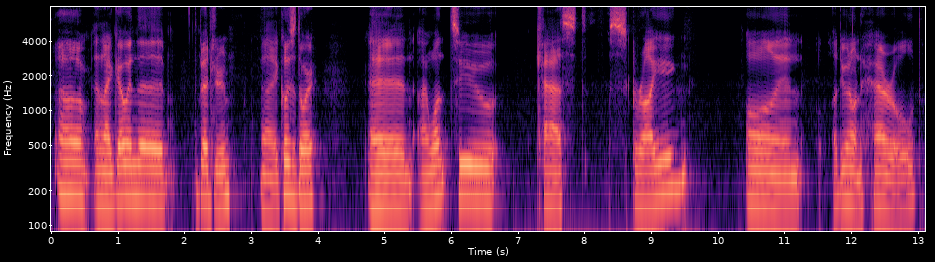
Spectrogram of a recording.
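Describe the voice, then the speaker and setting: A man's voice: on the high side, fairly even intonation, extremely slow, long pauses, clear, resonant tone. A man playing a tabletop game, talking casually and thinking aloud as he tentatively decides his moves.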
